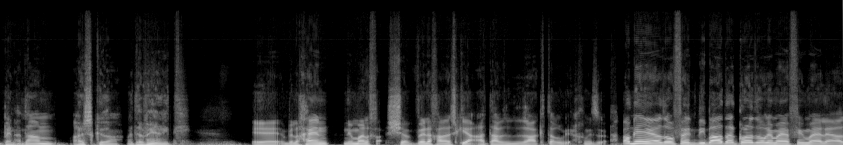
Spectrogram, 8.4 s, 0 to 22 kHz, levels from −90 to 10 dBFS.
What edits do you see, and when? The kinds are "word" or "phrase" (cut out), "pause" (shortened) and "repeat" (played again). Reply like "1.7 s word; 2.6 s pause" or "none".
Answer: 1.2 s pause; 3.4 s pause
